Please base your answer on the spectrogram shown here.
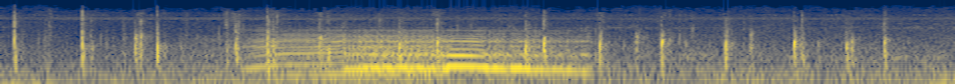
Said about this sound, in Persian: هی میشه لطفا گاوا رو ساکت کنین؟ ممنونم.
